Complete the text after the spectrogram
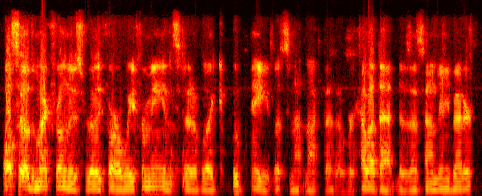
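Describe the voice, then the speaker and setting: A man's voice: deep voice, fairly even intonation, fast, a little mellow. A man hosting a live stream in casual chat, his voice coming through distorted and tinny while he rambles through tech trouble. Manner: rambling, self-correcting about tech trouble. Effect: distorted tinny audio. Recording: dull lo-fi stream audio.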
